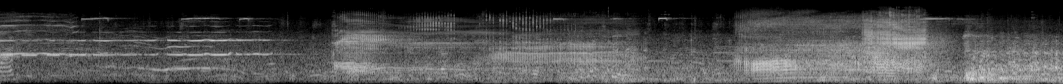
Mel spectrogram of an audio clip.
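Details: Captive killer whales Orkid, Ikaika and Corky at SeaWorld San Diego, May 2017, vocalize during a show: high whistles, then buzzy, pulsed calls swooping up and down in short bursts, over crowd murmur; each pod has its own dialect.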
